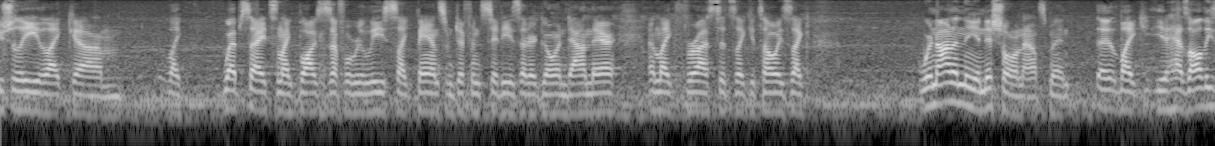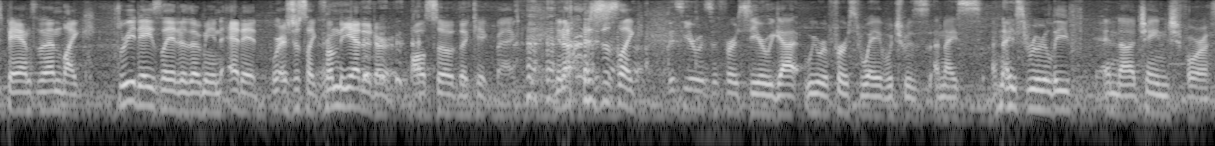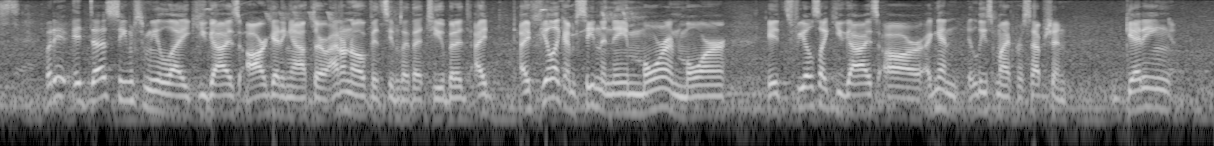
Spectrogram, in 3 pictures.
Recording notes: an interview recorded at SXSW 2016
